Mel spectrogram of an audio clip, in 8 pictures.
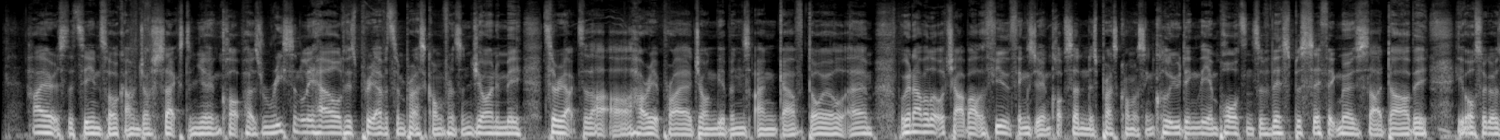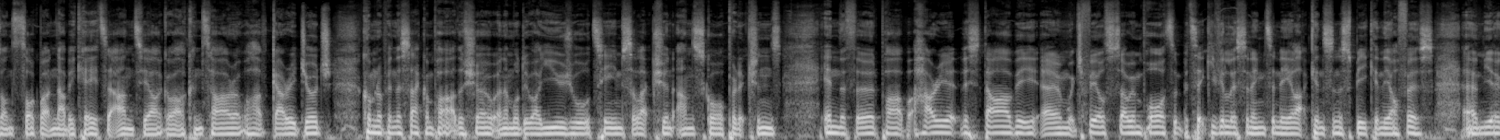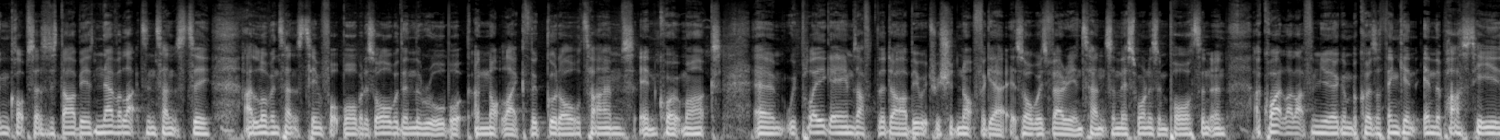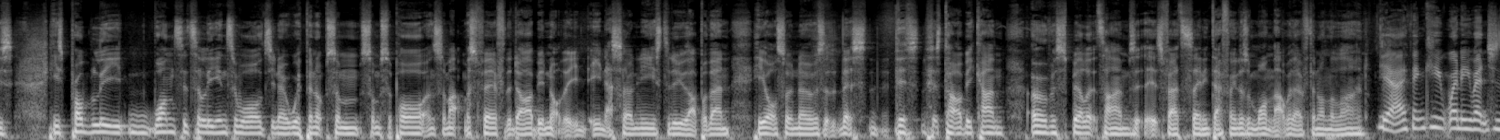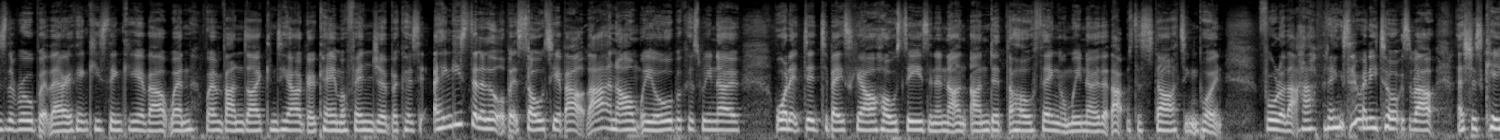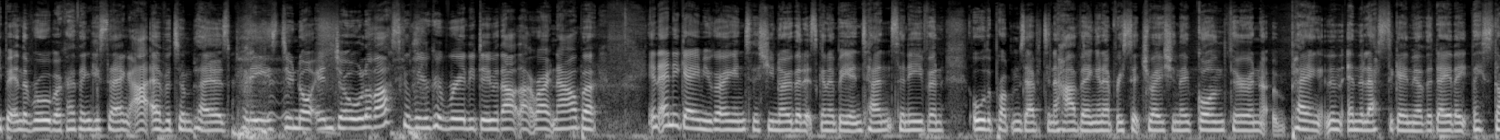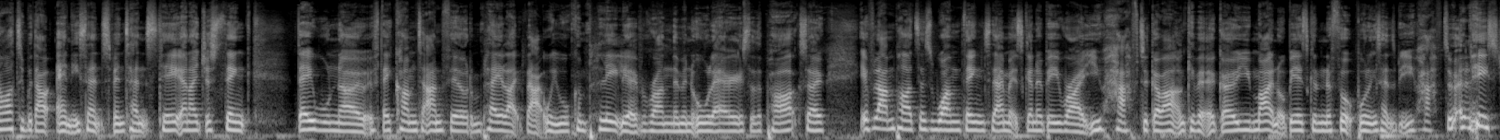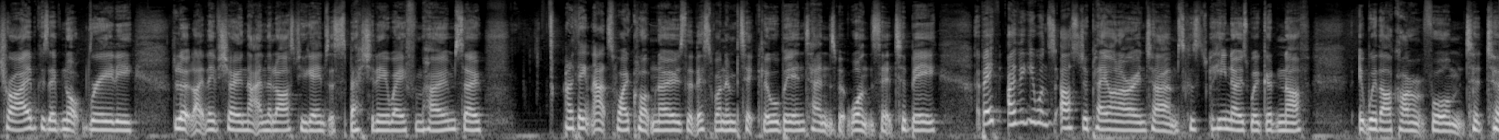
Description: Below is a clip from the show – subscribe for more on the Liverpool v Everton press conference…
